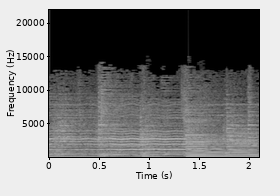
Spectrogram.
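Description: Instrumental passage of a Burmese pop song played by a band: electric keyboard with sustained notes over a bass line, no singing.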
